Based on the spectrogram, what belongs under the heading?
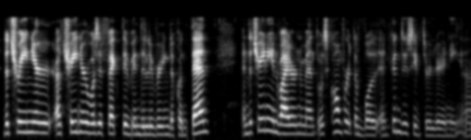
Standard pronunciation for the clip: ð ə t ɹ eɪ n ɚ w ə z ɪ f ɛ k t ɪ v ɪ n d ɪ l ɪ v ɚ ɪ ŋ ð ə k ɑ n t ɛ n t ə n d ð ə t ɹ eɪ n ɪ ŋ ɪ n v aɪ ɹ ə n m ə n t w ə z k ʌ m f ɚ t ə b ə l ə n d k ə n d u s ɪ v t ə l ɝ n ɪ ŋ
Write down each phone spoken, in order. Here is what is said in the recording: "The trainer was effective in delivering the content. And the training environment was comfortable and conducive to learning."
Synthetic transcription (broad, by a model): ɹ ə t ɹ eɪ n ɚ w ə s ɪ f ɛ k t ɪ v ɪ n d ɪ l ɪ v ɚ ɪ ŋ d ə k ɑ n t ɛ n t ə n d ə t ɹ eɪ n ɪ ŋ ɪ n v aɪ ɹ ə n m ə n t w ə s k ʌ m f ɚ t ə b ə l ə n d k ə n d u s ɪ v t ə l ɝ n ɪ ŋ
